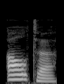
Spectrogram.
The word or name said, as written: alta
